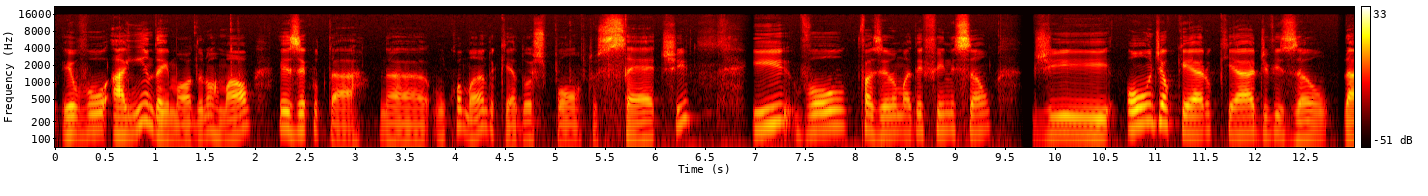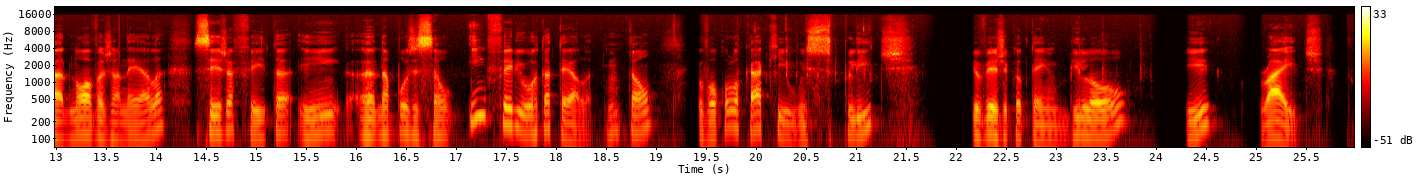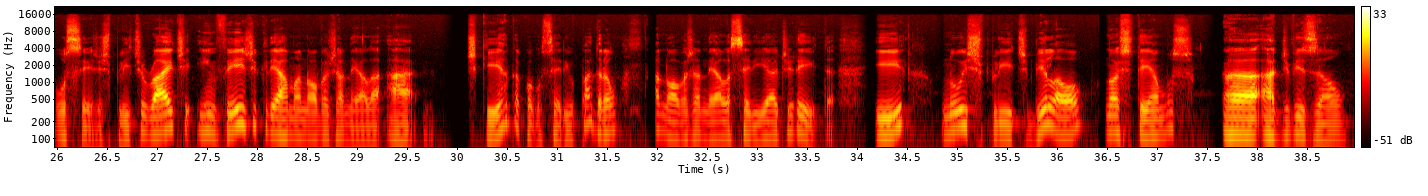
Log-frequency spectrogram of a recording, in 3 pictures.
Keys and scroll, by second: 1.5 typing, 4.7-5.3 typing, 19.7-20.8 typing, 21.2 Tab, 23.1 Tab, 23.5 Tab, 34.2 Tab, 35.0 Tab.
